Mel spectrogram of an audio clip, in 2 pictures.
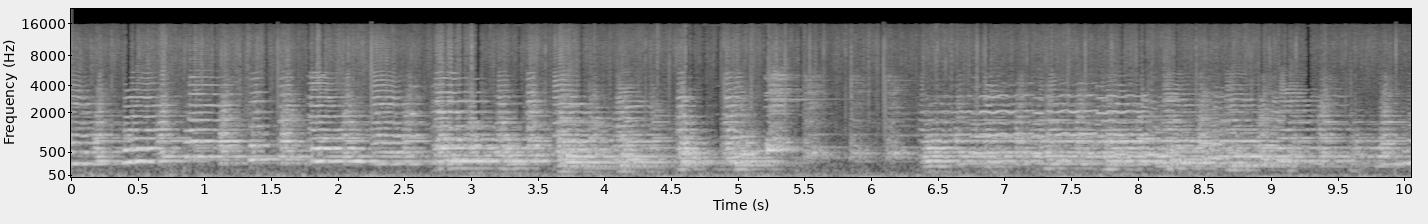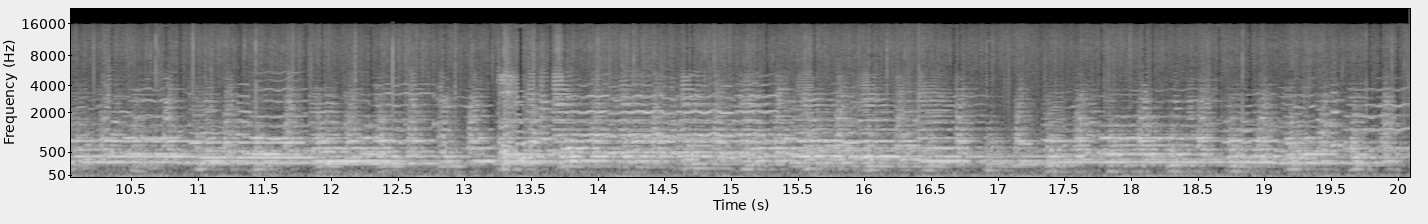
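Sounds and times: dance orchestra with brass: 0.0 - 20.0
record surface hiss: 0.0 - 20.0.

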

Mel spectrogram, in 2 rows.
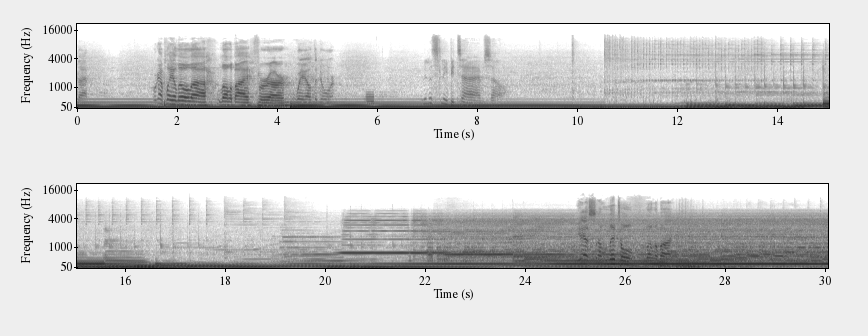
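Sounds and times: low bass drone: 0.0 - 30.0
electric guitars playing: 12.1 - 30.0.

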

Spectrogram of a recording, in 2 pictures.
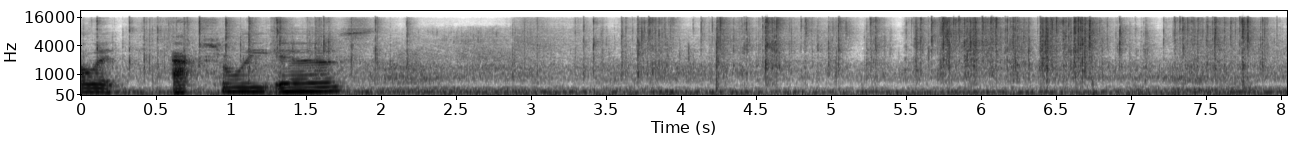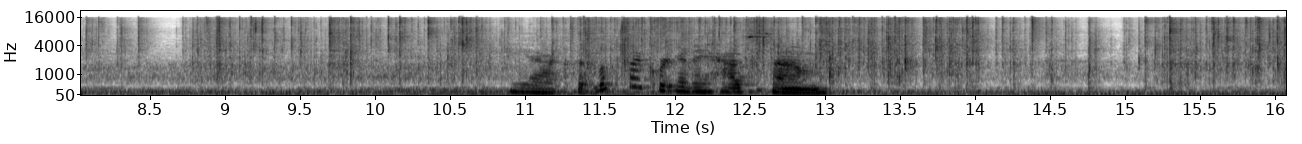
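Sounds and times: plastic packets crinkling: 0.0 - 16.0.

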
